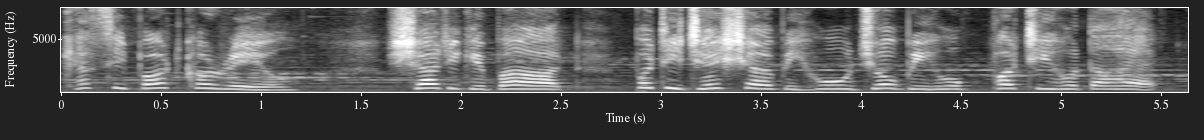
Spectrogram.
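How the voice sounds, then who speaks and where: A woman's voice: very high-pitched, takes it slowly, soft background music. A woman voicing an earnest, devoted young daughter-in-law in a cartoon story, melodramatic in manner. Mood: upset, protective.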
